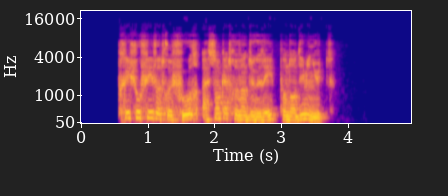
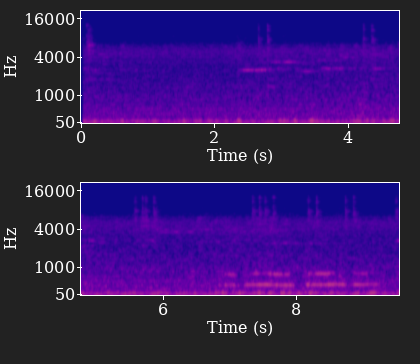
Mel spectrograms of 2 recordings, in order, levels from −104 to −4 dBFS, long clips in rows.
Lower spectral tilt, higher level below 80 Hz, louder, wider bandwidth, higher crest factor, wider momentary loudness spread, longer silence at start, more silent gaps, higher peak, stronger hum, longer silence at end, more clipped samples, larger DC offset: about the same, -4.5 dB/octave vs -4.5 dB/octave; first, -54 dBFS vs -76 dBFS; first, -17 LUFS vs -67 LUFS; second, 9.4 kHz vs 13.5 kHz; about the same, 14 dB vs 16 dB; about the same, 6 LU vs 5 LU; first, 0.55 s vs 0 s; neither; first, -4 dBFS vs -52 dBFS; neither; first, 1.2 s vs 0 s; neither; neither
